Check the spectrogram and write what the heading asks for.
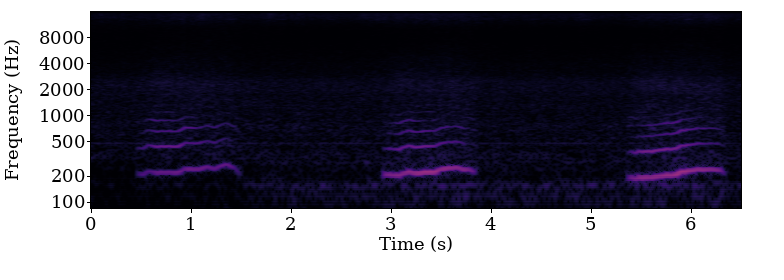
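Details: Pet cat snoring while asleep, then woken by the owner calling her.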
